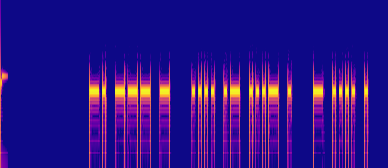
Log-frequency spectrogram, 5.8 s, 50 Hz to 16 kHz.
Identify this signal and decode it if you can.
Morse code, heard as a keyed tone, about 25 wpm, 700 Hz. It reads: NOT HAVE THE
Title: Sets of 3 Words 25wpm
